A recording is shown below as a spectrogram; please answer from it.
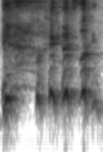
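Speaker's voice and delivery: high laughing burst. Real, not acted. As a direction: break into a laugh. Laugh before mocking quote.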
